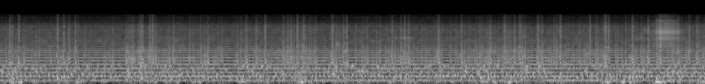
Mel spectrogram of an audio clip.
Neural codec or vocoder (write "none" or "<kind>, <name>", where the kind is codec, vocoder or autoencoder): vocoder, Vocos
